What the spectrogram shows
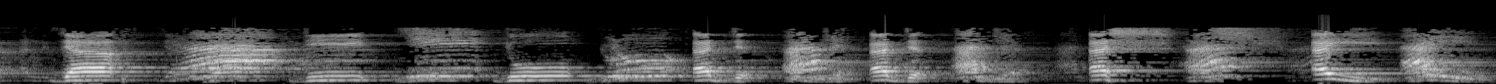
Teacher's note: فهذه الأحرف الثلاثة الجيم والشين والياء تخرج من وسط اللسان، وتسمى بالحروف الشجرية التي تخرج من شجر الفم أو شجر اللسان، أي وسط اللسان.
